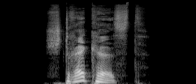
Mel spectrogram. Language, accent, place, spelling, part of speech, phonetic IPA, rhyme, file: German, Germany, Berlin, streckest, verb, [ˈʃtʁɛkəst], -ɛkəst, De-streckest.ogg
- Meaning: second-person singular subjunctive I of strecken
